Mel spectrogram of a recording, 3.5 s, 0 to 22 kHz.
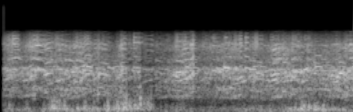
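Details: Flock of Canada geese flying over the Experimental Farm in Ottawa, Canada, on November 8, 2008: dense overlapping honking from many birds at once, a continuous loud chorus of nasal honks with low rumbling underneath.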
